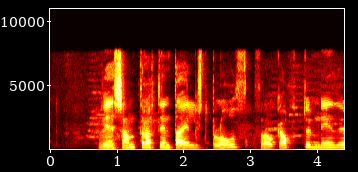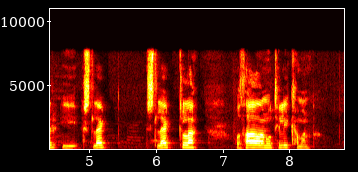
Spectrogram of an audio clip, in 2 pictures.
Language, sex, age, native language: Icelandic, male, 20-29, Icelandic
